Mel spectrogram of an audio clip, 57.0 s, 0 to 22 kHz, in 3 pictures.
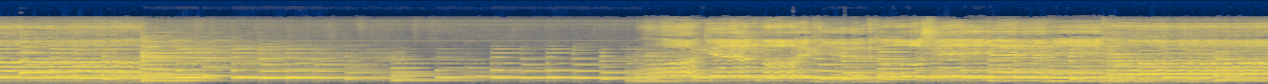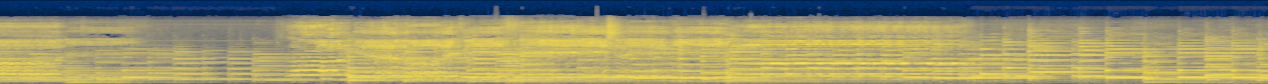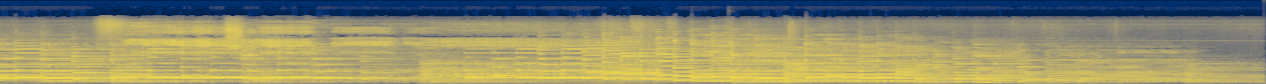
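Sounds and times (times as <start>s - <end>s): bass-baritone voice singing: 0.0s - 3.2s, 9.5s - 21.4s, 23.2s - 34.8s, 38.0s - 53.5s
grand piano: 0.0s - 57.0s.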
